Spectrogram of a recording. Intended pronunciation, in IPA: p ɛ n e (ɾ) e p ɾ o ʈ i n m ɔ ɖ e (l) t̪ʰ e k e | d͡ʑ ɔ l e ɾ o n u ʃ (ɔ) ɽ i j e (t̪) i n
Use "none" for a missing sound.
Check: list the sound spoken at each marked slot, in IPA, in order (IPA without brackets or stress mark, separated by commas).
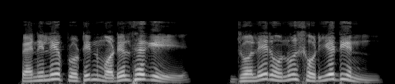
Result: l, l, o, d̪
